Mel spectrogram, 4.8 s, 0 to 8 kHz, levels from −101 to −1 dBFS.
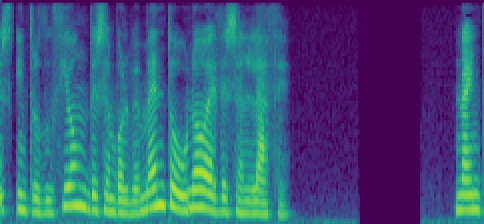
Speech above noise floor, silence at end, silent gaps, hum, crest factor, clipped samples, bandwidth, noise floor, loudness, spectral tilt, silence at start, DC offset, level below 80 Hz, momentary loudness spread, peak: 40 dB; 0 s; 3.60-4.20 s; none; 18 dB; under 0.1%; 7.6 kHz; -58 dBFS; -19 LUFS; -6 dB/octave; 0 s; under 0.1%; -60 dBFS; 10 LU; -4 dBFS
